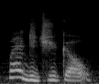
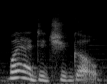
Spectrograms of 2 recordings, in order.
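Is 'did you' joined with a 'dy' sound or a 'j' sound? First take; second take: j; j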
